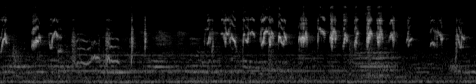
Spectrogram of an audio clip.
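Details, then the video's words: Australian parrot singing, starting with scattered chirps and a slurred whistle, then breaking into a fast chattering run of sharp clicky notes, with a steady tone in the background. "Australian parrot singing"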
